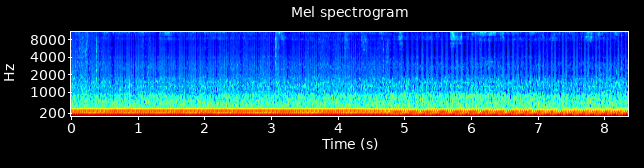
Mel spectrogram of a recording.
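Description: Truck engine and road noise heard inside the cab while driving, a loud steady low drone that drops slightly in pitch a little past halfway through.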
